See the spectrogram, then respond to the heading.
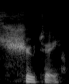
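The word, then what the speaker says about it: Ncuti: it by the way it's n-c-u-t-i but it's pronounced shooty and yeah uh i'll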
